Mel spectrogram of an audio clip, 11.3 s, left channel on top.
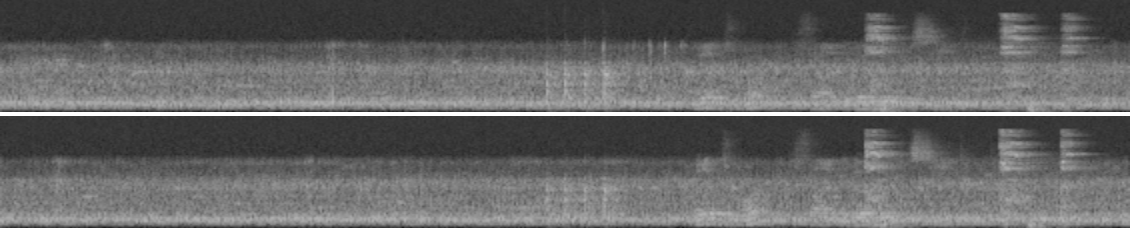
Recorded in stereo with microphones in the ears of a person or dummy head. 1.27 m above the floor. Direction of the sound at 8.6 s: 50° right (ahead or behind).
